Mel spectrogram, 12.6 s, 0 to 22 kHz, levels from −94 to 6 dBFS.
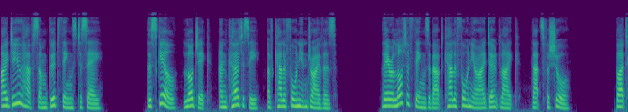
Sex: female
